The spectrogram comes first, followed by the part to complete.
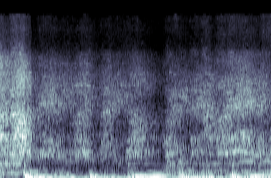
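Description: Live concert music through an arena PA, with deep bass notes held about a second each, and a large crowd's voices over it.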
